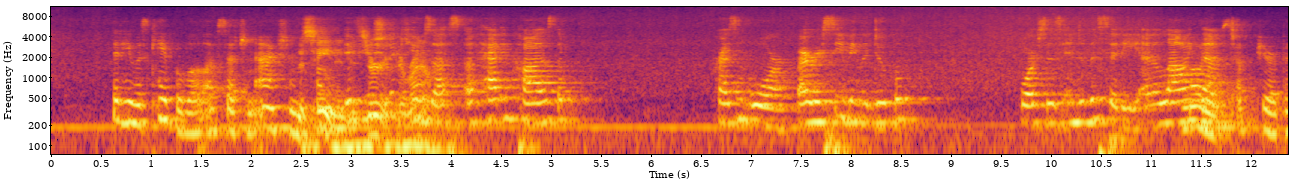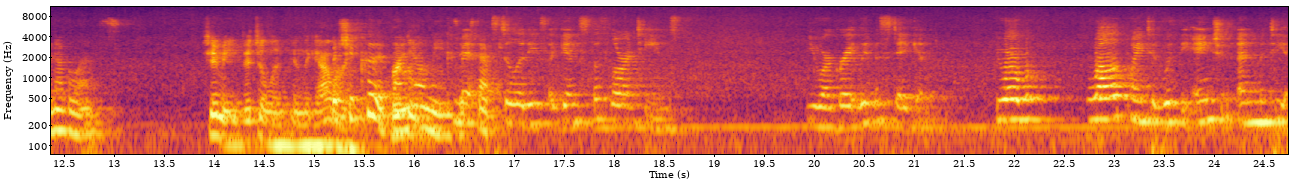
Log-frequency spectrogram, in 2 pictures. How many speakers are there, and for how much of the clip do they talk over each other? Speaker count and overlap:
3, about 16%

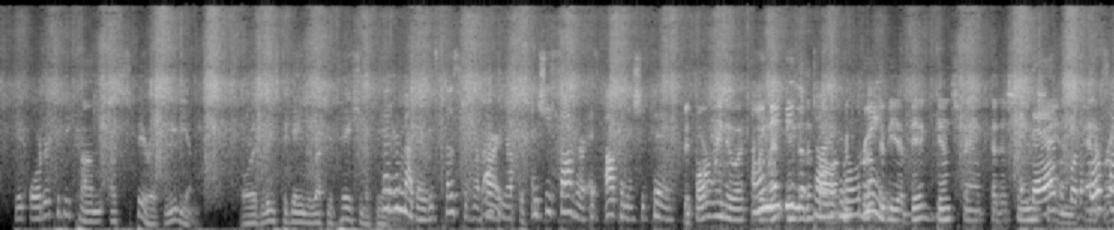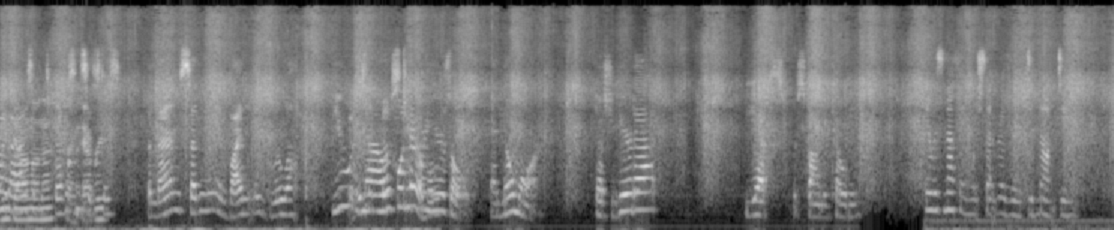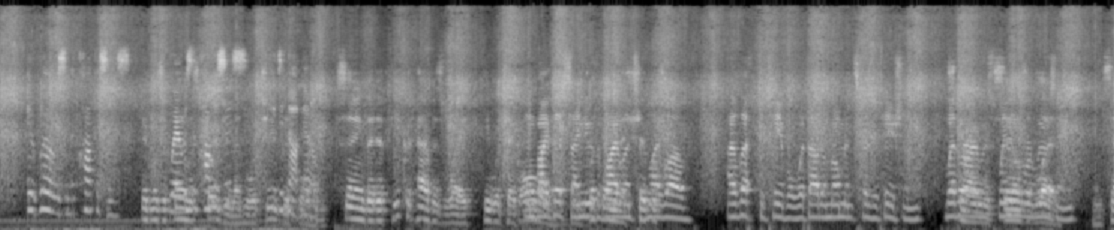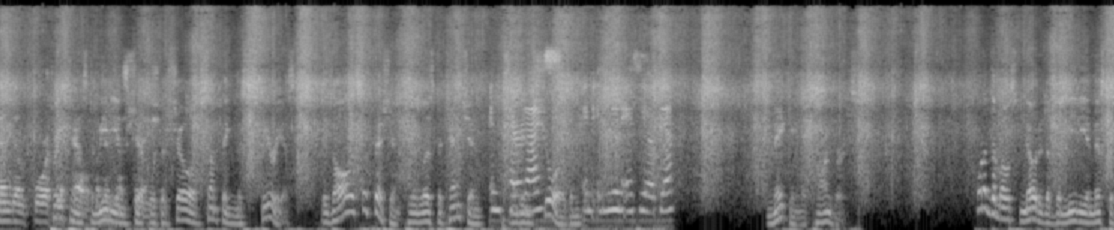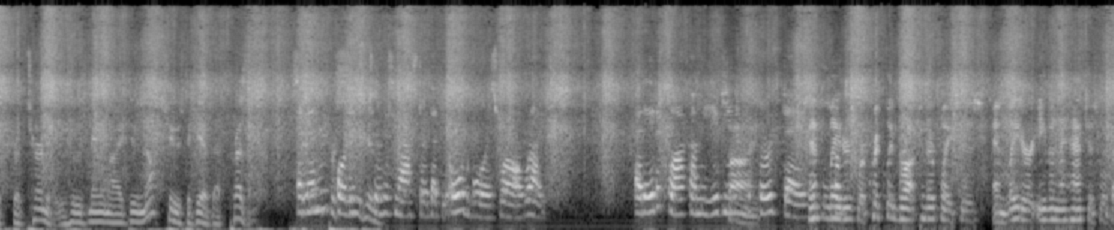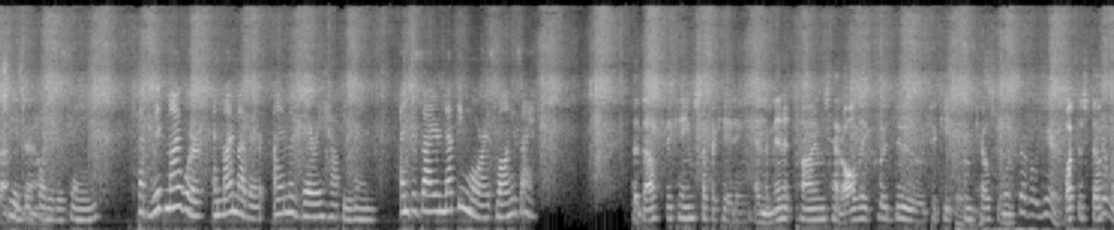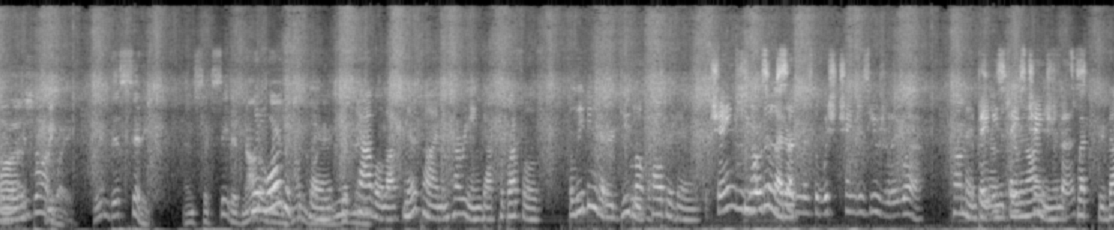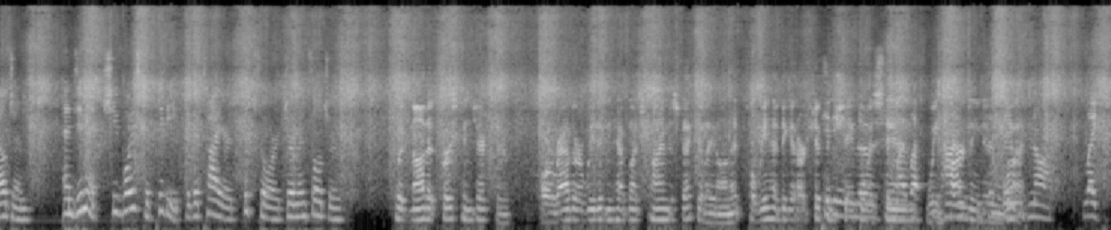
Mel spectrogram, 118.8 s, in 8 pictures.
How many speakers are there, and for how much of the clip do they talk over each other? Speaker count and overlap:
8, about 29%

